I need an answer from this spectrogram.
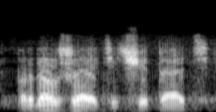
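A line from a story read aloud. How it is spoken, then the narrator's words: Hoarse. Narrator (Russian): хрипло проговорила она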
